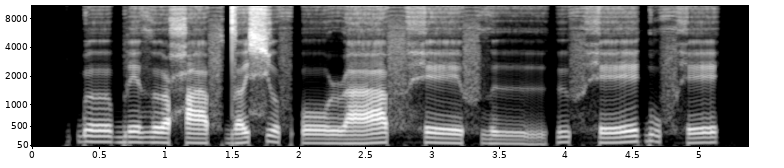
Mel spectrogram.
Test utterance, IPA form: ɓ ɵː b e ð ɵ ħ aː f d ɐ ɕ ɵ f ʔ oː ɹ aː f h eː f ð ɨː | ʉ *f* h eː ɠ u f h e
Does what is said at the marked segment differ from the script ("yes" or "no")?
no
